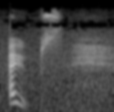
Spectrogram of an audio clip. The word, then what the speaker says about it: ope: Other people who've lived in Falmouth all their lives maintain it should rhyme with hope.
